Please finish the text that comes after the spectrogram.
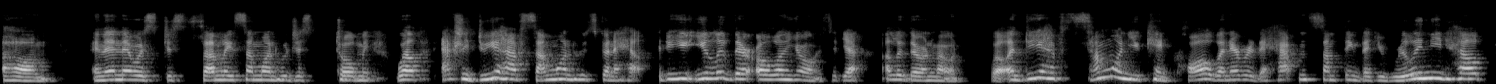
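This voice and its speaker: A woman's voice: medium pitch, normal speed. A woman with a German accent, a guest speaker answering questions in a casual, hesitant way, full of ums and restarts.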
